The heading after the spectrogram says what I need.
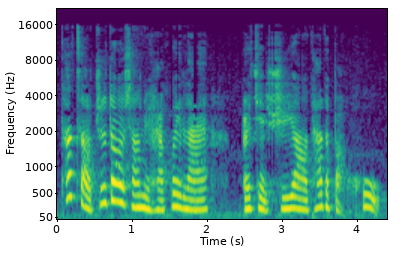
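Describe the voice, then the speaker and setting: A woman storyteller reads a children's tale from a script. Her voice is mellow and mid-pitched. She takes her time, keeping a gentle, measured delivery throughout. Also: expressive. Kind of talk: scripted children's picture-book narration.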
